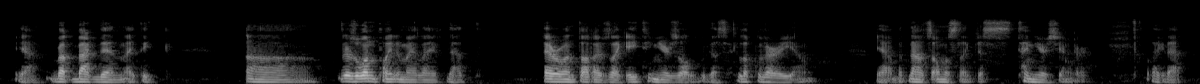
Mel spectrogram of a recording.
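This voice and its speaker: A man's medium-pitched voice with vocal fry, fairly even intonation, and long, frequent pauses. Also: moderate pace. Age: 40s. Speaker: vlogger. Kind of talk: casual vlog monologue. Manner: halting, many fillers and repeats.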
